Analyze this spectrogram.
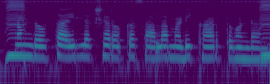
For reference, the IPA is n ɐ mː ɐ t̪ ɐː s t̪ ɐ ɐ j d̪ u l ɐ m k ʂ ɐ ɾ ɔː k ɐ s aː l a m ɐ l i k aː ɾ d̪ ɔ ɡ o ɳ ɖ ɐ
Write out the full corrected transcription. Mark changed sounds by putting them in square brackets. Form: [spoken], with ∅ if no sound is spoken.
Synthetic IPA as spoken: n ɐ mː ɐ [d̪] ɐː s t̪ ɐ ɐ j d̪ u l ɐ [∅] k ʂ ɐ ɾ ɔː k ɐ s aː l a m ɐ [ɽ] i k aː ɾ [t̪] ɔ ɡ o ɳ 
